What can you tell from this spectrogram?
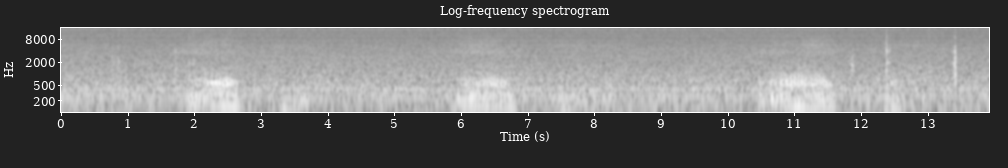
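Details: Sleeping Beagle snoring indoors, three soft rasping breaths spaced about four seconds apart, low harmonic rumble with a few faint clicks between snores.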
